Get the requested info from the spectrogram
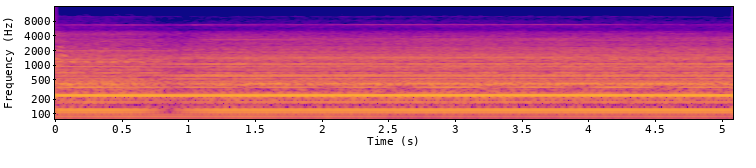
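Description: Engine and propeller of an ASG 32 Mi self-launching glider running with a steady drone, heard inside the cockpit.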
